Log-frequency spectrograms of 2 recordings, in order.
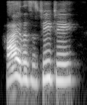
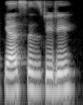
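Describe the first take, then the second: First: It is said smiling, cheerful and warm. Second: It is said flat, without a smile.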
